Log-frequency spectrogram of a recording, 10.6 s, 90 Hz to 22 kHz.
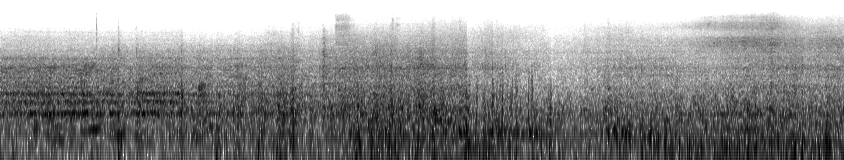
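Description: Class 319 electric multiple unit passing at close range, its wheels rumbling and clacking over the rail joints as the carriages go by. A steady hum is heard in the first second or so.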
